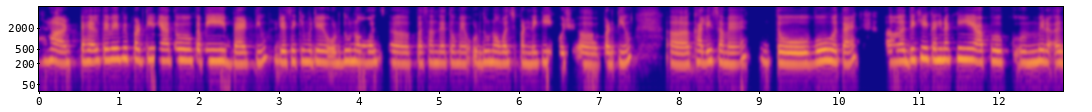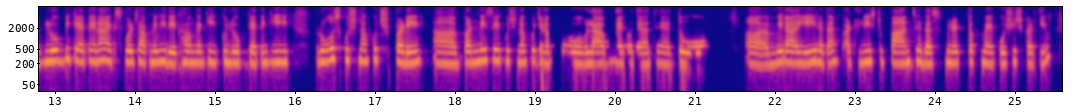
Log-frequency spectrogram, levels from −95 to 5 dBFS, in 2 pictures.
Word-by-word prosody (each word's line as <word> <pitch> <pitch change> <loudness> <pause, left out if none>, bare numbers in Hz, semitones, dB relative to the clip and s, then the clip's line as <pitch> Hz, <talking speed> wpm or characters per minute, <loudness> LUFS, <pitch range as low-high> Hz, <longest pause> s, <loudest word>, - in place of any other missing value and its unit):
हाँ, 225 -4 +4 0.2
टहलते 235 +2 +2
हुए 270 +1 +4
भी 280 - +1
पढ़ती 260 0 0
हूँ 270 - 0
या 245 0 +3
तो 255 -1 +3
कभी 245 0 0 0.3
बैठती 205 0 0
हूँ। 275 +5 -4
जैसे 225 +1 +1
कि 240 - -5
मुझे 230 0 -1
उर्दू 225 +2 -2
नोवेल्स 225 +2 -2
अ, 205 -2 0
पसंद 215 +1 -5
है 210 - -2
तो 215 -1 -7
मैं 210 -1 -5
उर्दू 220 +2 -5
नोवेल्स 210 -1 -1
पढ़ने 205 -1 -3
की 220 +1 -5
कोश 195 0 -5
अ, 195 -1 0
पढ़ती 205 +1 -1
हूँ 260 +8 -2 0.5
अ, 195 -1 +2
खाली 225 +1 +1
समय, 220 +3 -3 0.4
तो 215 - +3 0.4
वो 235 +2 +7
होता 225 -3 +2
है। 205 - -1 0.4
अ, 235 +2 +1
देखिए 260 +4 +2
कहीं 260 -1 +3
न 260 - +3
कहीं 265 0 +3
आप 230 0 +1
कु 225 -1 -2
मेरा 225 +2 0 0.2
लोग 240 0 +5
भी 275 - +1
कहते 245 -2 +1
हैं 235 - +1
ना, 255 +1 +3
एक्सपर्ट्स 230 -1 0
आपने 225 0 +1
भी 235 +1 0
देखा 215 +1 +1
होंगा 220 0 0
कि 220 -1 -4
लोग 215 -1 -1
कहते 210 -1 +2
हैं 220 - -3
कि 225 0 -1 0.4
रोज़ 255 +5 +3
कुछ 255 -2 -2
ना 240 - +1
कुछ 260 0 -2
पढ़ें 215 0 +5 0.2
अ, 205 -1 +1
पढ़ने 225 +3 +3
से 250 -1 +1
कुछ 235 -2 -5
ना 220 - +1
कुछ 235 +1 -3
आपको 210 -1 -2
लाभदायक 210 +1 +1
हो - - 0
जाते 200 +2 -4
हैं 195 - -4
तो 210 -2 +2 0.7
अ, 190 -2 +1
मेरा 220 +2 +3
यही 210 +2 +2
रहता 215 -3 0
है 225 - -3
एट 215 - -3
लीस्ट 230 +1 -2
5 210 +1 +3
से 235 - +1
10 205 -1 +2
मिनट 215 -1 -1
तक 225 - 0
मैं 210 -1 +1
कोशिश 205 +3 -2
करती 205 0 -2
हूँ। 285 - -3
225 Hz, 215 wpm, -25 LUFS, 210-235 Hz, 0.7 s, वो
